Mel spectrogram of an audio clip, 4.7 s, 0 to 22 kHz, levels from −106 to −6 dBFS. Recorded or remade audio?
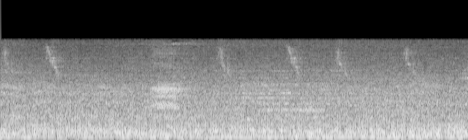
remade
